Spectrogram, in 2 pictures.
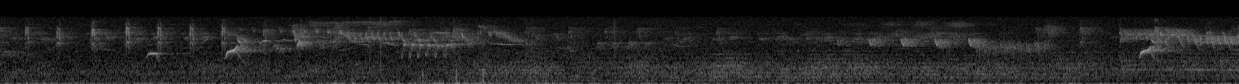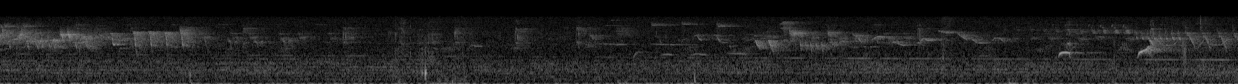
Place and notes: {
  "title": "boschi della brughierezza, Parabiago, Picchio e colino ai boschi della brughierezza",
  "date": "2003-06-15 16:32:00",
  "description": "picchio e colino della virginia ai boschi della brughierezza\n(giugno 2003)",
  "latitude": "45.54",
  "longitude": "8.91",
  "altitude": "179",
  "timezone": "Europe/Rome"
}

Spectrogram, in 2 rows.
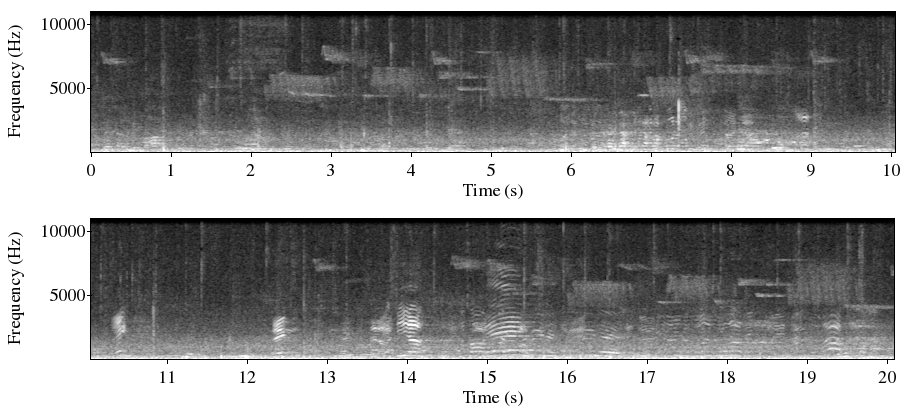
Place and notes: {
  "title": "koeln, frisbee match",
  "description": "i did not know that there is such a thing as a frisbee match (like a soccer match).\nrecorded june 20th, 2008.\nproject: \"hasenbrot - a private sound diary\"",
  "latitude": "50.93",
  "longitude": "6.88",
  "altitude": "67",
  "timezone": "GMT+1"
}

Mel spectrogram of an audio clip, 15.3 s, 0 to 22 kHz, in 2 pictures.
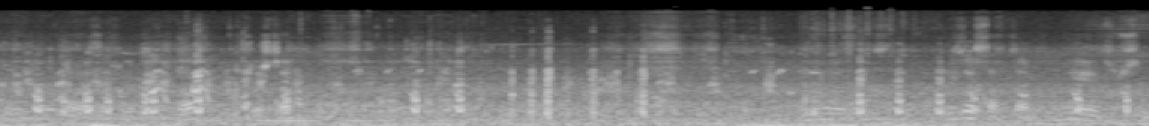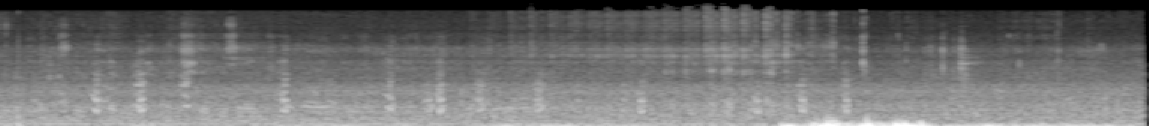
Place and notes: {
  "title": "Park Hellenów, Lodz",
  "date": "2011-11-18 13:10:00",
  "description": "autor: Łukasz Cieślak",
  "latitude": "51.78",
  "longitude": "19.47",
  "altitude": "212",
  "timezone": "Europe/Warsaw"
}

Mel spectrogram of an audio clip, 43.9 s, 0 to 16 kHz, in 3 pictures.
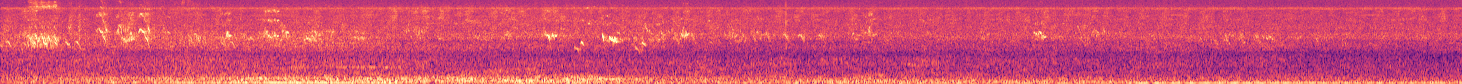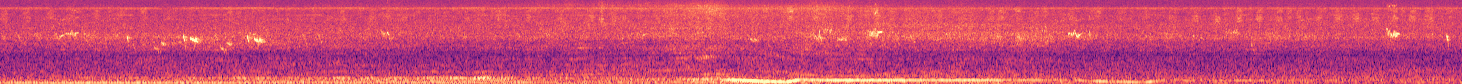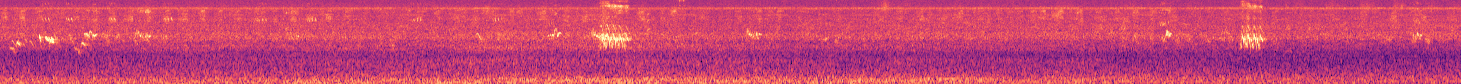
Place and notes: {
  "title": "隆昌村, Donghe Township - Birdsong",
  "date": "2014-09-06 17:37:00",
  "description": "Birdsong, Traffic Sound, Evening farmland\nZoom H2n MS+XY",
  "latitude": "22.93",
  "longitude": "121.27",
  "altitude": "45",
  "timezone": "Asia/Taipei"
}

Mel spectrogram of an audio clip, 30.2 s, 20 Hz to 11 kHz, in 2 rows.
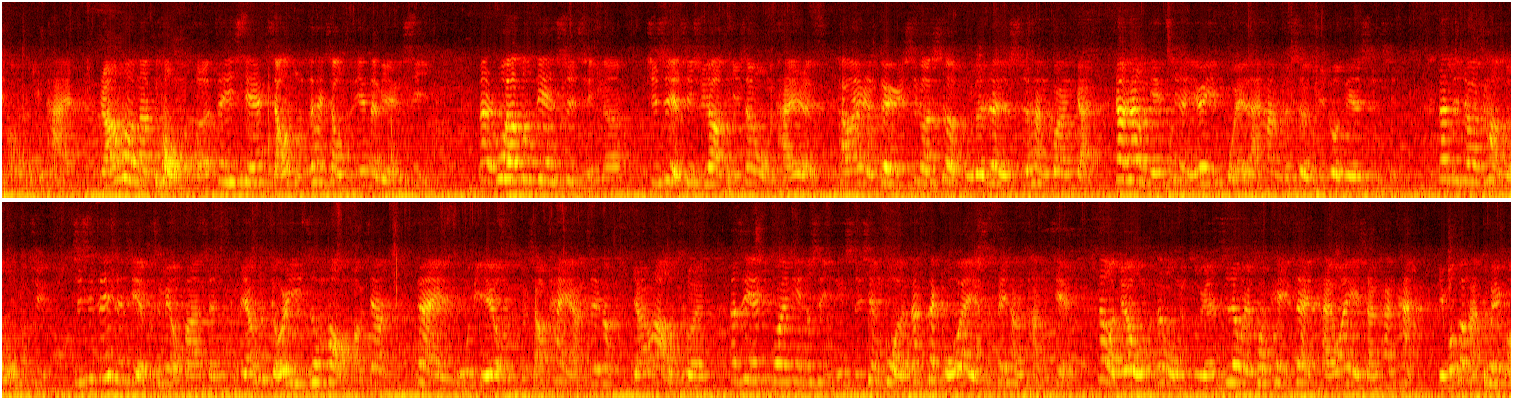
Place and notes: {
  "title": "Qingdao E. Rd., Taipei City - protest",
  "date": "2014-04-03 13:49:00",
  "description": "Walking through the site in protest, People and students occupied the Legislature Yuan",
  "latitude": "25.04",
  "longitude": "121.52",
  "altitude": "11",
  "timezone": "Asia/Taipei"
}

